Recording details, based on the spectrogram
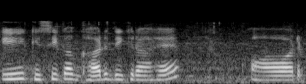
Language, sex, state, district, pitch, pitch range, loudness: Hindi, female, Punjab, Fazilka, 220 Hz, 205-240 Hz, -15 LUFS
